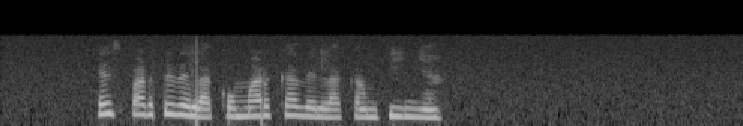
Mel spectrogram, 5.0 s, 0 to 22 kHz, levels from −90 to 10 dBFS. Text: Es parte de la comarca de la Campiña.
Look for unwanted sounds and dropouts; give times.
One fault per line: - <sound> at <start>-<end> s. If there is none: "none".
none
